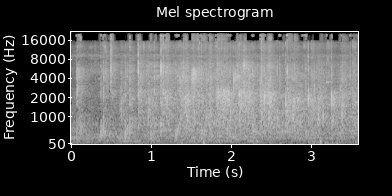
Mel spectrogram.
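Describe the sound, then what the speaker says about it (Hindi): Audience applause for a schoolgirl prize winner at a drawing competition award ceremony, dense steady clapping from a crowd lasting throughout, fairly loud and close. "बालिका के लिए जोरदार तालियां हो जाए।"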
